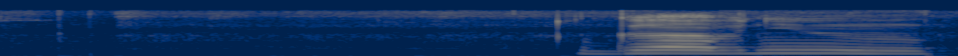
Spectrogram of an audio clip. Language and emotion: Russian, angry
